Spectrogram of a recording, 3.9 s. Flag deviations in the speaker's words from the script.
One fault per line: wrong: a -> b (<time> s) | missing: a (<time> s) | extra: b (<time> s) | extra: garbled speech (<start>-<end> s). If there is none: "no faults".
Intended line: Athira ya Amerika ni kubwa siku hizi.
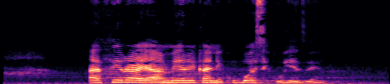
no faults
